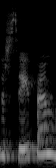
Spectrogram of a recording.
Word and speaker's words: Verstrepen: So I'm Verstrepen, was a good pronunciation of my last name.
